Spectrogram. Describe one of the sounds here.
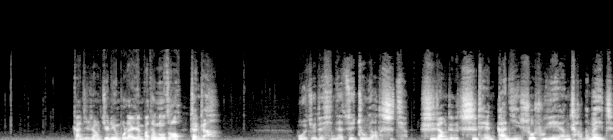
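A young man speaks firmly and at length.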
